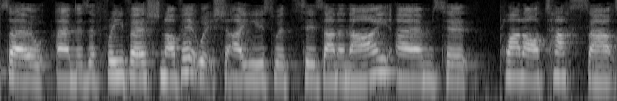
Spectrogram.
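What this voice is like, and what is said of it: Speaks with a noticeable accent. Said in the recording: “Sorry, it's my accent.”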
